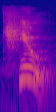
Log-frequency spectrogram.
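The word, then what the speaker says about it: Q: আসল উচ্চারণটা কিউ না, উচ্চারণটা হচ্ছে খিউ। কি বলতো? খিউ, খয়ের মতো, খিউ, খিউ, খিউ।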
